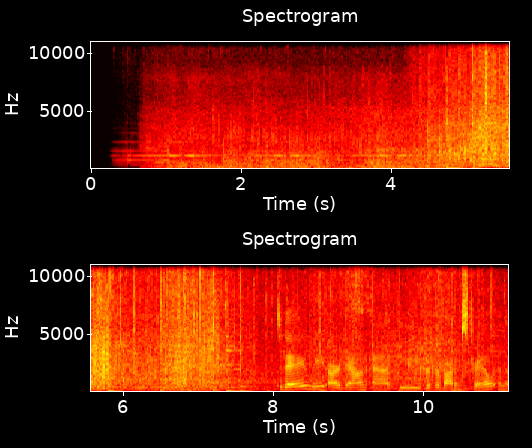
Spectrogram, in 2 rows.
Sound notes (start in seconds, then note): 0.4 gentle music; 4.7 bicycles zooming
